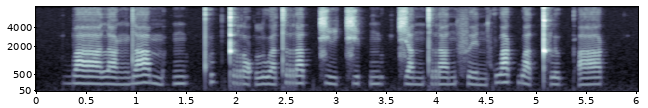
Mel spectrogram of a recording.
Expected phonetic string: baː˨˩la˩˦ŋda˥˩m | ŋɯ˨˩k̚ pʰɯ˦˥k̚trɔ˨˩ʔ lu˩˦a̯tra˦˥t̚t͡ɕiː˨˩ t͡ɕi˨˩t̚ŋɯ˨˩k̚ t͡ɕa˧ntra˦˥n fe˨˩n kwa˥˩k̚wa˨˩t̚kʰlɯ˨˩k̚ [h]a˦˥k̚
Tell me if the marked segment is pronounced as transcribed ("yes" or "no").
no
